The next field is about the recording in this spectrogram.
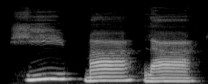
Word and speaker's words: Himalaya: Himalaya, so spricht man das aus.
